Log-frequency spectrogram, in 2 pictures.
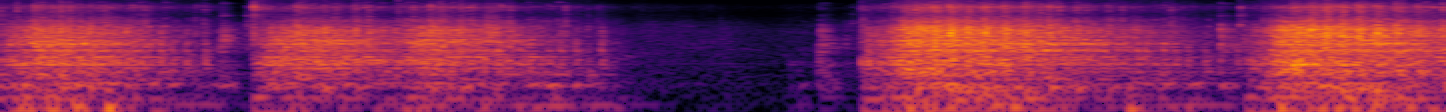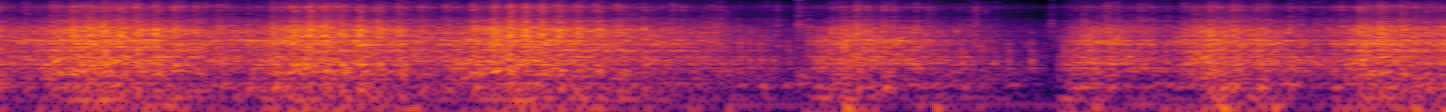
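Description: Black domestic sewing machine stitching a blouse neckline: a run of stitching, a short stop about two and a half seconds in, then steady stitching for the rest with a few brief dips.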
